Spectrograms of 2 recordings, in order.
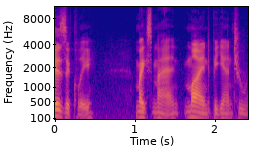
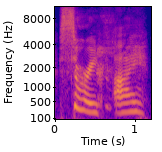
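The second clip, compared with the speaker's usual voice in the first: high flustered squeak; 13 semitones higher, 4 dB louder, slower than usual. Acted. Flustered Mike quote, high.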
